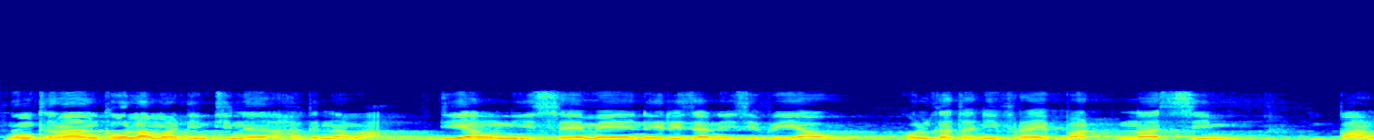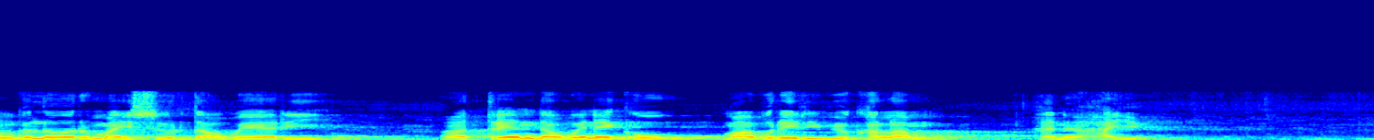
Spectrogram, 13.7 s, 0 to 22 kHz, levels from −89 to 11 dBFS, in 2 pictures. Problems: constant background noise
